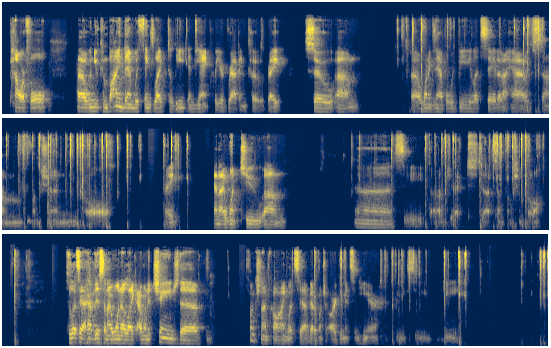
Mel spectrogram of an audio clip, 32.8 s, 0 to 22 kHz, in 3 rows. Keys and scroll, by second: 0.5 Left, 1.8-3.0 Left, 8.4 o, 10.2-14.8 typing, 18.0 Tab, 18.1 Left, 18.7-22.2 typing, 26.0 Tab, 26.6-32.8 typing.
